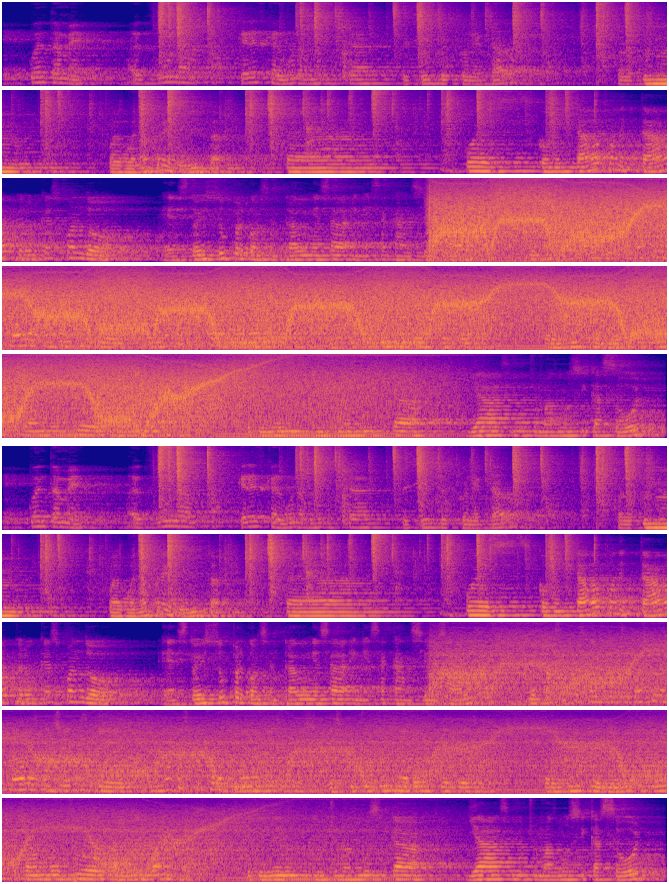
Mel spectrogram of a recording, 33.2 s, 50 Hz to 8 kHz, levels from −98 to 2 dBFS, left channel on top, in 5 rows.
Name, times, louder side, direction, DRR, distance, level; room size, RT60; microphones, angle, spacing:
voice 1, 0.3-0.8 1.2-2.0 2.4-5.2 6.1-7.2 18.4-18.6, right 1 dB, 45° right, -4 dB, 2.5 m, -40 dB
sound 1, 1.5-2.2 2.8-8.6 8.8-12.6, right 4 dB, 20° right, 0.6 m, -33 dB
voice 2, 6.4-7.0 7.7-8.9 9.5-10.3 11.0-14.4 14.9-18.1 18.5-28.6 29.0-30.8 31.2-33.1, right 2 dB, 80° right, -3 dB, 2.3 m, -31 dB
sound 2, 17.5-31.2, left 9 dB, 55° left, 0.4 m, -25 dB
29.0 x 19.5 x 2.5 m, 2.7 s
head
